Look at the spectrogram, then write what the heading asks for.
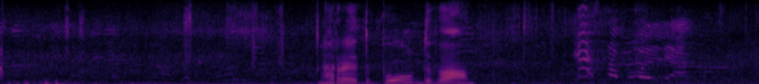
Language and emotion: Russian, neutral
